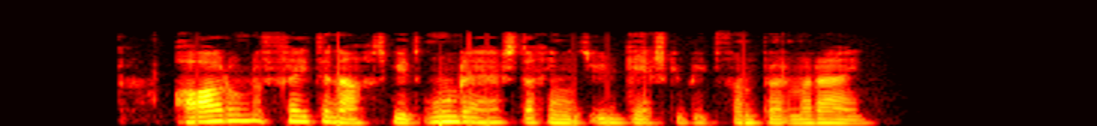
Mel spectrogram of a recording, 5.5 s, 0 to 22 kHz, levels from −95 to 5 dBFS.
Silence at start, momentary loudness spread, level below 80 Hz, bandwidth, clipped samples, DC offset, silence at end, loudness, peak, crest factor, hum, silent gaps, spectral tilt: 0.9 s; 13 LU; -50 dBFS; 7.8 kHz; under 0.1%; under 0.1%; 1.15 s; -23 LUFS; -2 dBFS; 22 dB; none; none; -6.5 dB/octave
